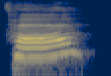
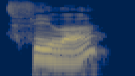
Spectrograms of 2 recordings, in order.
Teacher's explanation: Because it's a sheva under the first letter of a word, as we call it sheva berosh mila, a sheva at the beginning of a word, and it is pronounced as a sheva na. Some people might say this word as tfila, which would be making it a sheva nach, but that is not the correct way of reading this because it's a sheva under the first letter of the word.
